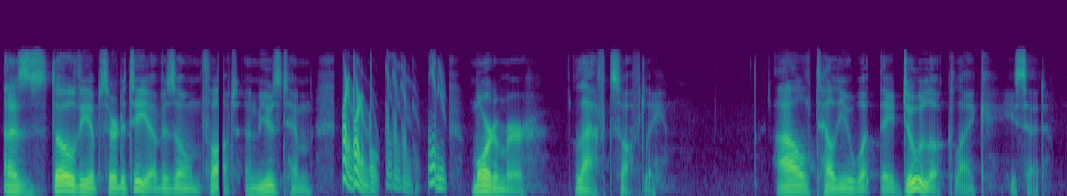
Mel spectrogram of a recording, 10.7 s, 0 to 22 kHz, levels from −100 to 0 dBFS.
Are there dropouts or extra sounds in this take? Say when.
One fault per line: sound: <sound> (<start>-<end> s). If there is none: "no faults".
sound: dropout (2.2-2.2 s)
sound: chirp (3.4-4.5 s)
